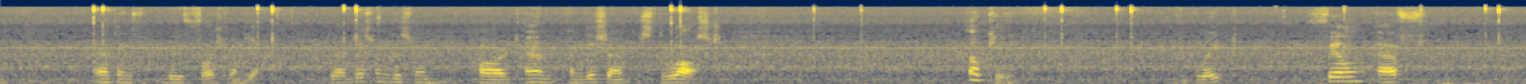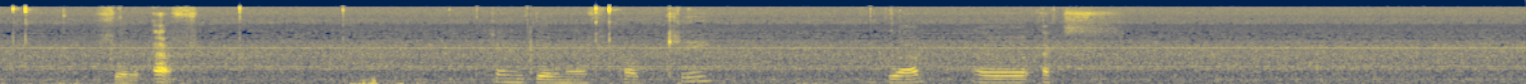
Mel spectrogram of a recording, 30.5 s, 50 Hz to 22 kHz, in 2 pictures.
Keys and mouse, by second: 2.5-5.1 right drag, 5.1 alt+m, 10.4-13.7 right drag, 12.7 f, 14.9-16.1 right drag, 16.2 right click, 16.3 f, 17.1 right click, 17.7 middle click, 19.9 KP_1, 22.0 l, 23.8 g.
